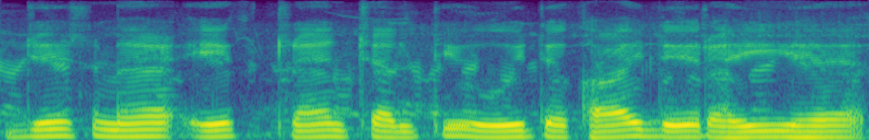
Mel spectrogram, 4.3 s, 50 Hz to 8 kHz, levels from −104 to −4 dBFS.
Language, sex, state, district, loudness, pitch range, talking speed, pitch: Hindi, male, Madhya Pradesh, Katni, -12 LUFS, 120-135 Hz, 140 wpm, 125 Hz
